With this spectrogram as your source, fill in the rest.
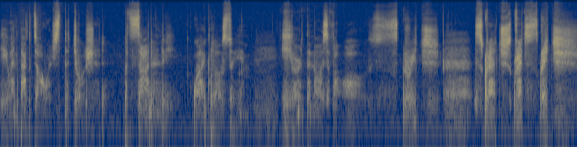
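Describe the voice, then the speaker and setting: The voice whispers at a very slow pace with a soothing tone. Noticeable background noise sits behind it. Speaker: ASMR artist. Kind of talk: bedtime story reading. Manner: whispered; soft, soothing.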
